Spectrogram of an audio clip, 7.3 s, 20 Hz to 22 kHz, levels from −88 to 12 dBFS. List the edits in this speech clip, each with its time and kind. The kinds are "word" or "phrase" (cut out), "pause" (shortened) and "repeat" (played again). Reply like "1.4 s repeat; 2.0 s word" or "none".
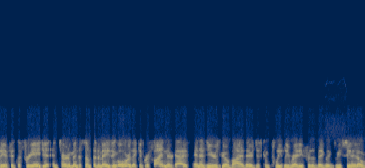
2.9 s word; 3.8 s pause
